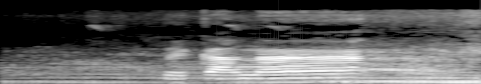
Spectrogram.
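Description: A motor vehicle engine runs steadily nearby and grows louder, with a man's voice over it partway through.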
